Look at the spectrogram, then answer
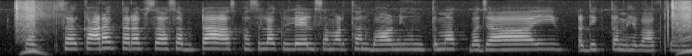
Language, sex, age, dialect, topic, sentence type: Maithili, female, 18-24, Angika, agriculture, question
